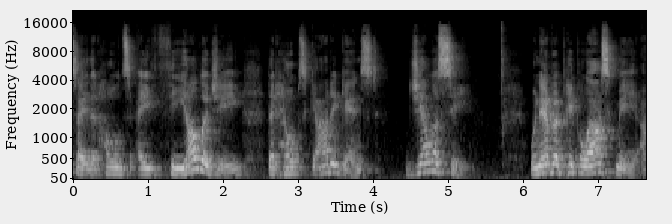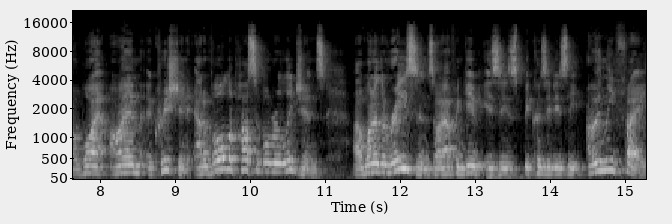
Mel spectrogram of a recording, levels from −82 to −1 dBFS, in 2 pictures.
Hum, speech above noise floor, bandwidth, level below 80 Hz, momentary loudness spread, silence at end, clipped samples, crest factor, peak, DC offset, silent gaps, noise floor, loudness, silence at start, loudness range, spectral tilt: none; 21 dB; 16 kHz; -62 dBFS; 11 LU; 0 s; under 0.1%; 16 dB; -12 dBFS; under 0.1%; none; -49 dBFS; -28 LUFS; 0 s; 3 LU; -3.5 dB/octave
